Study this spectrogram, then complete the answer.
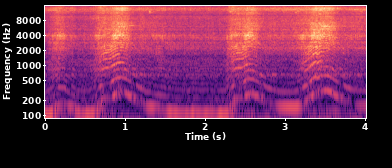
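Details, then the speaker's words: HPI RS4 nitro RC F-150 pickup on 16% nitro, engine earlier overheated to about 350 degrees running rich; retuned a few screw turns: blips then drops to clean steady single-stage idle, no hunting. "I don't know if you guys seen that but just a few turns of the screw I achieved single stage idle again"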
